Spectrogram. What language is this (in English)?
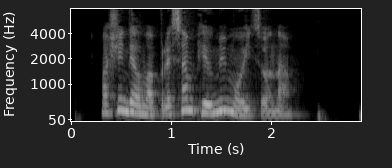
Georgian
